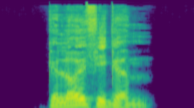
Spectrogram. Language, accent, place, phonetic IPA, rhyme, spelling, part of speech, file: German, Germany, Berlin, [ɡəˈlɔɪ̯fɪɡəm], -ɔɪ̯fɪɡəm, geläufigem, adjective, De-geläufigem.ogg
- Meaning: strong dative masculine/neuter singular of geläufig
